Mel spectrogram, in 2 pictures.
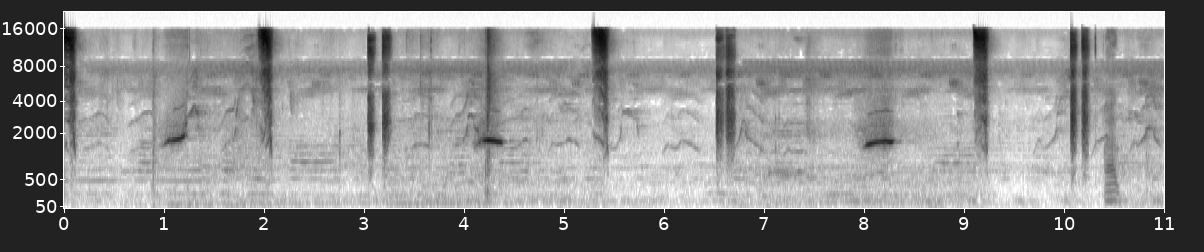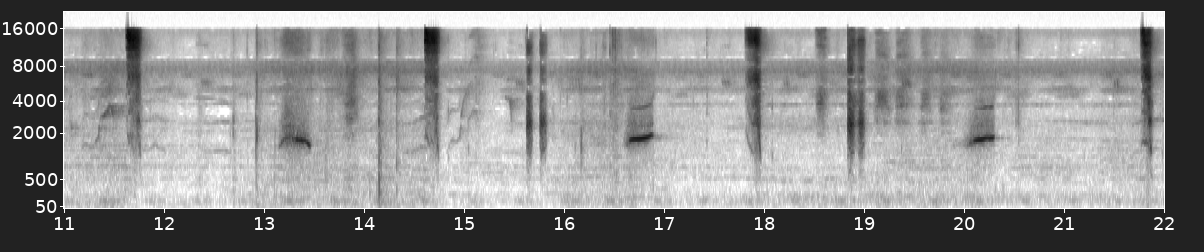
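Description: A bird calling again and again outdoors, one short hooked chirp about every three seconds, with sharp high clicks between the calls and a faint steady high insect drone underneath.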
